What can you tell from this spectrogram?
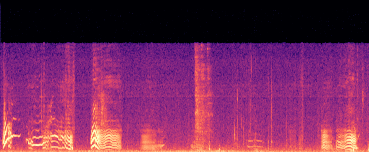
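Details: Three-day-old Blenheim Cavalier King Charles Spaniel puppies in their newborn pen with mother Pom-Pom: high, wavering squeaks and whines come in bursts, with quiet gaps and soft rustling between the cries.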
